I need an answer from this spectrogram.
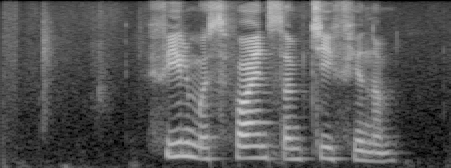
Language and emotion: Russian, neutral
